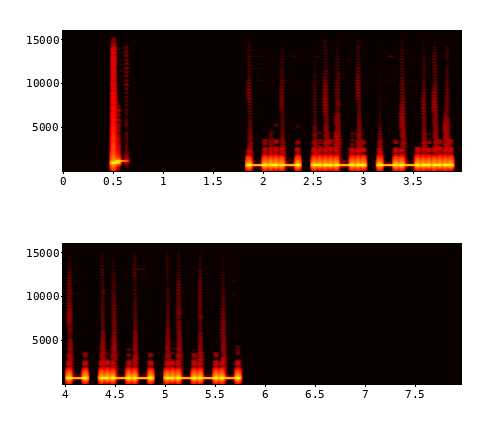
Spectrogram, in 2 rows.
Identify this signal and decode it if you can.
Morse code, heard as a keyed tone, about 22 wpm, 700 Hz. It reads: KF7TWJ
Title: USA Call Signs 22wpm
